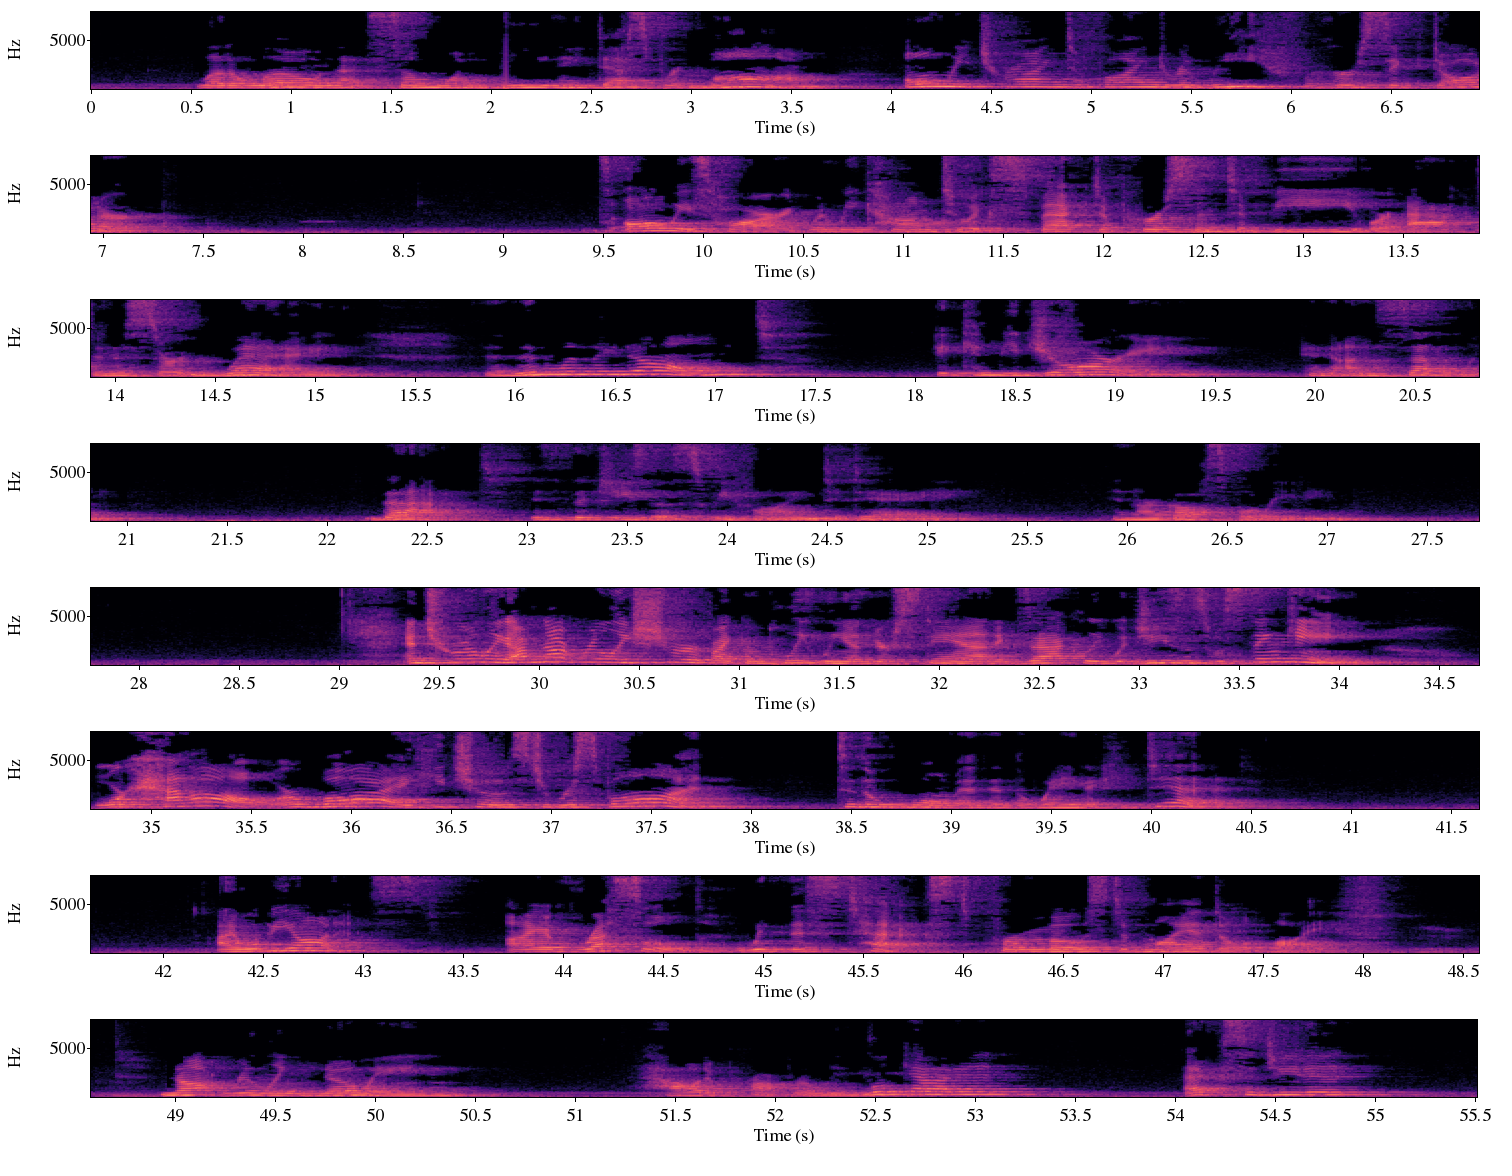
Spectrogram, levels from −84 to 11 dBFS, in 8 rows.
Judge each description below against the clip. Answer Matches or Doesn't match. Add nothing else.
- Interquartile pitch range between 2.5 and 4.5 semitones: Doesn't match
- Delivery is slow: Matches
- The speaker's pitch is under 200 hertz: Doesn't match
